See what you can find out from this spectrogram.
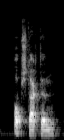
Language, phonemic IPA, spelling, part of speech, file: Dutch, /ˈɔpstɑrtə(n)/, opstarten, verb, Nl-opstarten.ogg
- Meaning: 1. to start up 2. to boot, to launch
